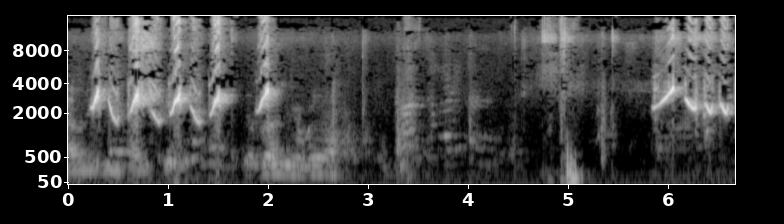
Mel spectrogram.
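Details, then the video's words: Lure call of an ashy tailorbird, used to rouse birds in breeding condition: repeated clipped notes that rise then drop, then a gap with a dull thump, then a rapid rising and falling whistled series. "Memancing emosi dan Merangsang birahi burung sirtu"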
